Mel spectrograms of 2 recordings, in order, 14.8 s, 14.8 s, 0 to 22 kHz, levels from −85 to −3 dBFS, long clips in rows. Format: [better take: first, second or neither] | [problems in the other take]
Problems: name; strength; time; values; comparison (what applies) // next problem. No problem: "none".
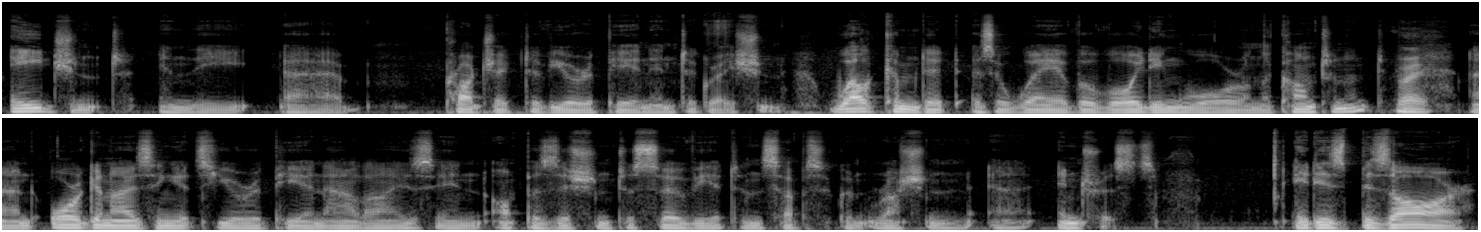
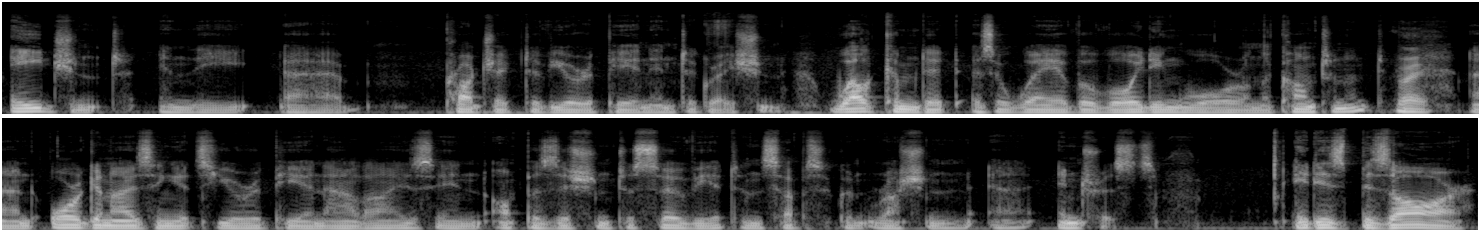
neither | none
